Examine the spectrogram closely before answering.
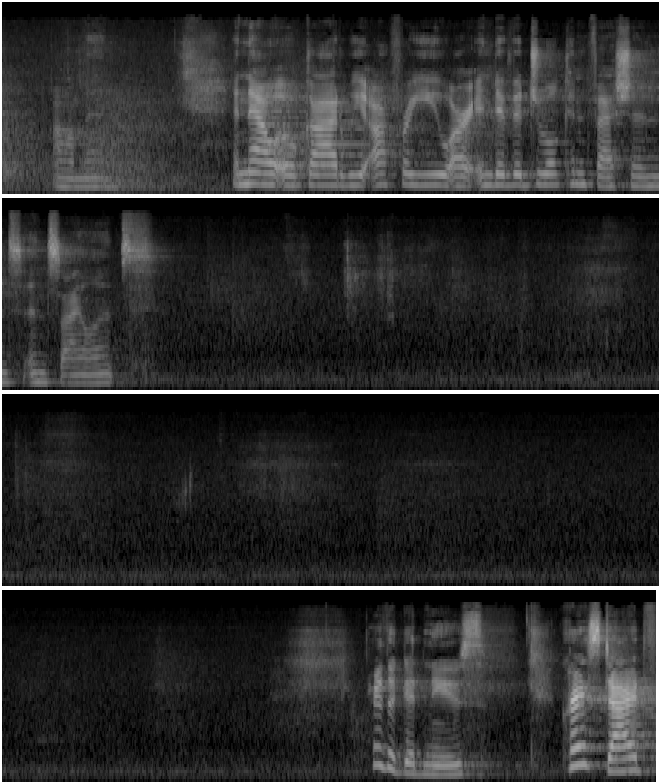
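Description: A young woman speaks calmly through a microphone in a large echoing hall.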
